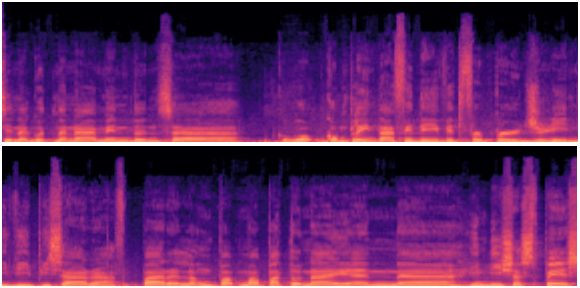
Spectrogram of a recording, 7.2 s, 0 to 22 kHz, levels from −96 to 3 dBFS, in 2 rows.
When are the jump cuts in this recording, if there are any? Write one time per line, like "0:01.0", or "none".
0:01.5
0:04.3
